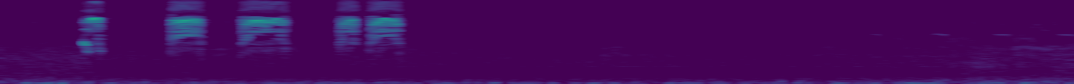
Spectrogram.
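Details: Black francolin of Sindh delivering a grating call of five hoarse, clipped notes, the middle ones longer, then silence apart from low background rumble and faint high chirps.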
